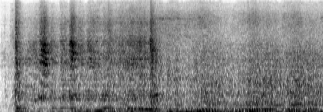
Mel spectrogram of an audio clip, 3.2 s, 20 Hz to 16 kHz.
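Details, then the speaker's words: 1966 Corvair Turbo convertible with Mikuni carb, cold start after a couple of pedal pumps: brief crank, catches and settles into a lumpy uneven cold idle; a little cranky until it warms up. "Look at that, look at that. She's a little cranky till it warms up."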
